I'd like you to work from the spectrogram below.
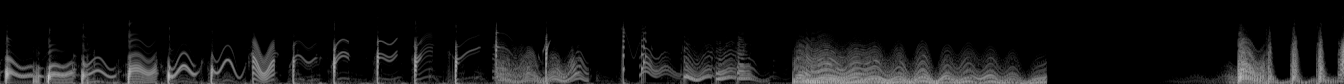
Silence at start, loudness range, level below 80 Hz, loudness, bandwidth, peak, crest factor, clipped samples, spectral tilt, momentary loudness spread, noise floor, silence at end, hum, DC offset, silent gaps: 0 s; 5 LU; -44 dBFS; -32 LUFS; 8.6 kHz; -6 dBFS; 26 dB; under 0.1%; -8.5 dB/octave; 11 LU; -67 dBFS; 0 s; none; under 0.1%; 10.47-11.53 s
